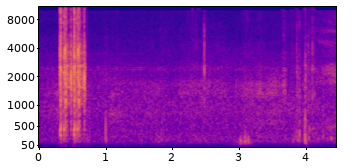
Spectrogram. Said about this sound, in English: Okay, now there's a, ooh, there's some raindrops coming off some of these leaves. I'm gonna try to get as well.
